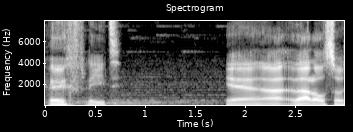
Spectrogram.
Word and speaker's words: Hoogvliet: Hoogvliet is how you pronounce that. Now, I will have said it with a fairly southern Dutch accent, which to Weech may sound a little... Well, I mean, he knows where I'm from, so he knows, but it's probably not how you actually pronounce it around there. Yeah, the soft G is, yeah, V is in the second syllable.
